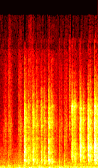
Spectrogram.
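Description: Clicks on an Xbox Series X controller's D-pad, a quick run of sharp, close plastic taps in an irregular typing-like rhythm, some grouped in rapid bursts, with no talk.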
